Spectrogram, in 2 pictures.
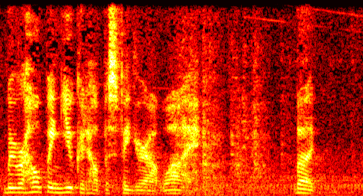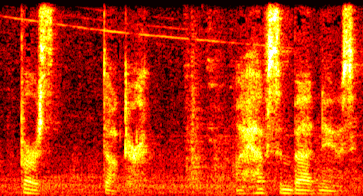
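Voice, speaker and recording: A woman's voice: rumbling low, measured pace, pauses often, noisy background. An actress playing a steely but compassionate female space commander in a video game, with a terse, authoritative manner. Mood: grave, gentle. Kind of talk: cinematic video game dialogue.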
